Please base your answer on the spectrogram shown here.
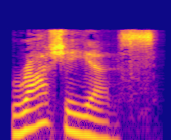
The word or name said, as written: roscius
